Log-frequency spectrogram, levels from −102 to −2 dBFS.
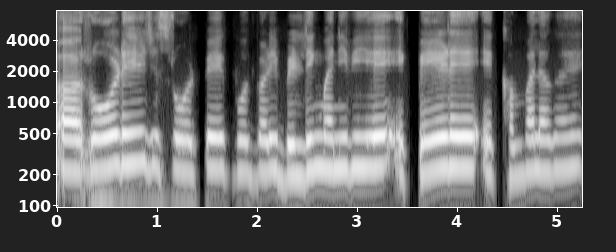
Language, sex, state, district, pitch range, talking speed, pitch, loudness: Hindi, female, Madhya Pradesh, Bhopal, 215-235 Hz, 230 wpm, 220 Hz, -16 LUFS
